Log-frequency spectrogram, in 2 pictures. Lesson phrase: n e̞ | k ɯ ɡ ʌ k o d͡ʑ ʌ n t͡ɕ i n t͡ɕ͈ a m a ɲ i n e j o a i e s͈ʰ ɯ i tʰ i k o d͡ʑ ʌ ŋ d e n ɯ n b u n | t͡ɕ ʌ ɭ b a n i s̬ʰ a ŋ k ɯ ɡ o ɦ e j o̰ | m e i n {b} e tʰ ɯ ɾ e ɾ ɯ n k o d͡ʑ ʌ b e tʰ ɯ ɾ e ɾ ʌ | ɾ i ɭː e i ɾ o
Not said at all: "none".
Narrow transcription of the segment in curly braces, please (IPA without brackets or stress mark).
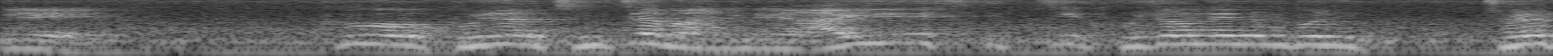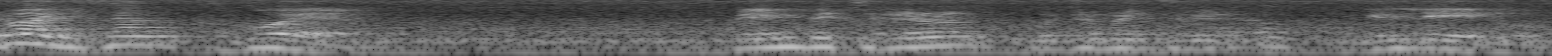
b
